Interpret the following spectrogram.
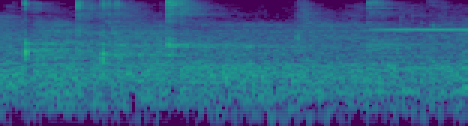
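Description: Three sharp metallic pings of épée steel striking, each ringing briefly. Near the end a fencing scoring machine's steady electronic beep starts, the signal of a registered touch.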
